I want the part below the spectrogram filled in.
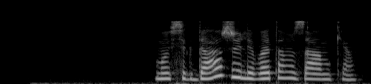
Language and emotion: Russian, positive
